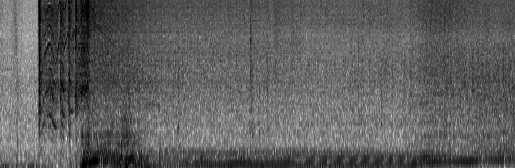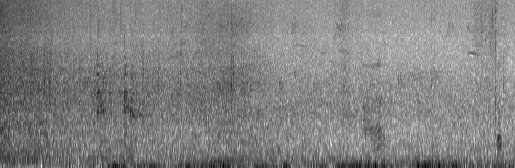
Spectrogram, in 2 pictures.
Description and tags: vehicle holdenssv ignition driveoff
holden ssv ute ignition,and drive off. recorded from rear
car, drive-off, holden, ignition, revving, ssv, ute, vehicle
